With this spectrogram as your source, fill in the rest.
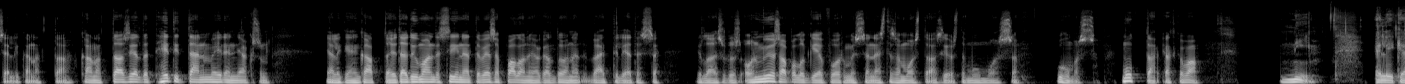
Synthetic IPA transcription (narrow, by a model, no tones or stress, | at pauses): sḛlḭkɑ̰nːɑt̪ːɑ̰ːkɑnːɑt̪ːɑːsielt̪æhet̪it̪ænmeidænjɑkson | jælkeːŋkɑt̪ːoːjot̪æyt̪ymɑinit̪ɑsiːnæet̪ːæʋesæpɑlonjokɑnt̪oinenʋæ̰it̪ːeliæt̪æsːæ | t̪ilɑisuːdesommyøsɑpoloɡiɑfoːrumisːɑnæˑist̪æsɑmoist̪ɑ̰ɑ̰sio̰ist̪ɑmuːmːuɑsːɑ | puhumɑsːɑ̥ | mut̪ːɑjɑ̰t̪kɑʋɑ̰ː | nḭːelikæ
